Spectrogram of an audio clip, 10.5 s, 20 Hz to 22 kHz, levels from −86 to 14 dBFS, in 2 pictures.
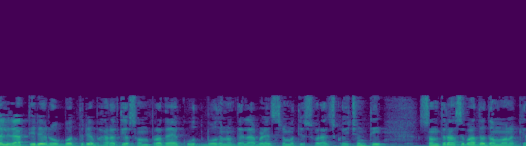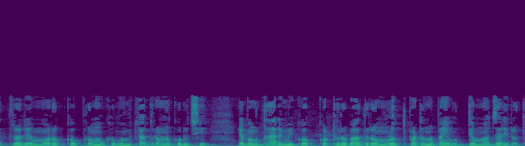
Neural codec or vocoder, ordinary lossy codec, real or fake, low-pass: none; none; real; none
